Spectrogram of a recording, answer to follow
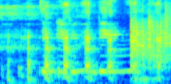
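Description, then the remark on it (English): Dice rolled during a Christmas trivia game clatter and tumble across a hard surface in a quick series of rattling, metallic-sounding clicks, moderately loud, with a faint voice humming underneath. “roll the dice.”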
